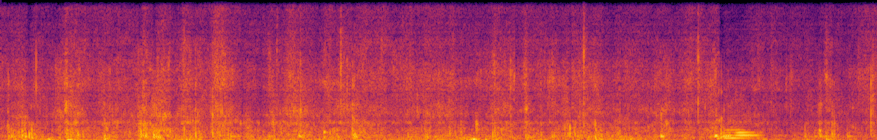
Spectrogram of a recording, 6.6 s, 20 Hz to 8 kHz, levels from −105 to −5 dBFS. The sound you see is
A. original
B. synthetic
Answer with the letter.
B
